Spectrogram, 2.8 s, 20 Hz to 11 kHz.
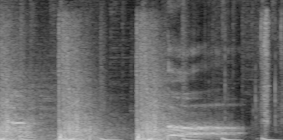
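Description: Several .45 pistol shots fired in the Syphon Filter video game, sharp loud reports at irregular intervals with short decaying tails and a sustained tone after one shot.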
